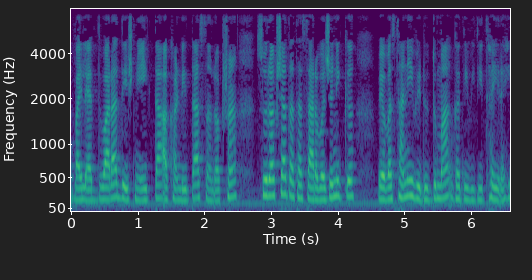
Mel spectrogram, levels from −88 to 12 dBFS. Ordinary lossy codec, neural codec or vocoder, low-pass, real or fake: none; none; 7.2 kHz; real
